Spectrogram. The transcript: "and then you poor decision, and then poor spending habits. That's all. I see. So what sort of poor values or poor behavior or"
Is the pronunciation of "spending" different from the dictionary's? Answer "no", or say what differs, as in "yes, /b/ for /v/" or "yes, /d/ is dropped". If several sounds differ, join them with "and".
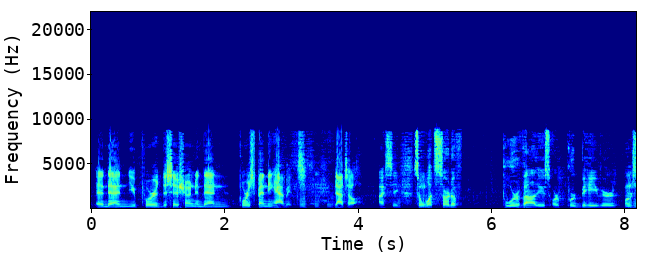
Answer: no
